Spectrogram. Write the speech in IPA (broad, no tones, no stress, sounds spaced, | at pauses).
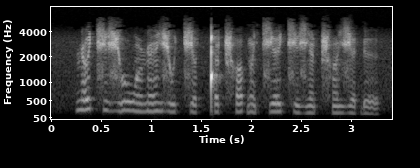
ɳ ə t͡ɕ ə ʑ u w ũ ɳ ẽ ʑ u t͡ɕ ə ǃ ə ʈ͡ʂʰ ʌ ɠ ə̃ t͡ɕ e t͡ɕ e ʑ ẽ ʈ͡ʂʰ ə̃ ʑ e ɗ ɪ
